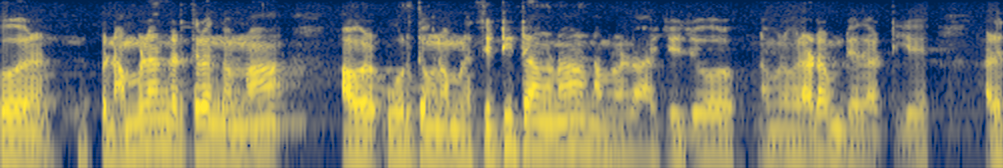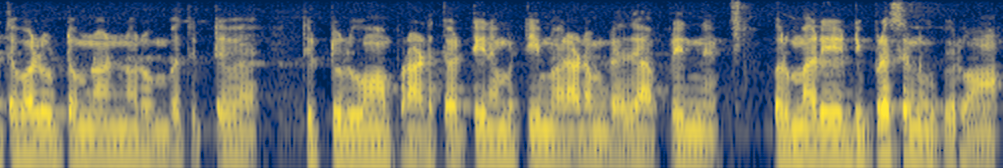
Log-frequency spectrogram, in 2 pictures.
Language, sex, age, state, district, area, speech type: Tamil, male, 30-45, Tamil Nadu, Ariyalur, rural, spontaneous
